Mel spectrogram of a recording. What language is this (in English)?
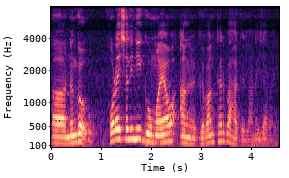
Bodo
